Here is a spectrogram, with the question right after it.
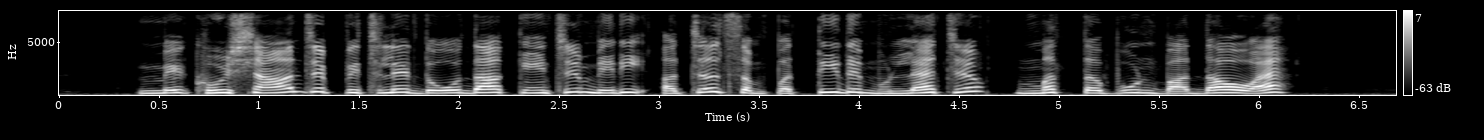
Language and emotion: Dogri, happy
